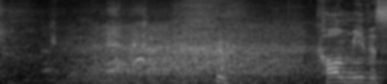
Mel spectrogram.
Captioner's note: audience laughing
